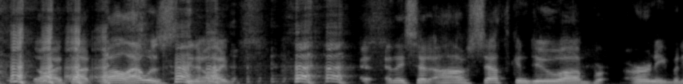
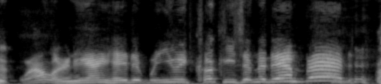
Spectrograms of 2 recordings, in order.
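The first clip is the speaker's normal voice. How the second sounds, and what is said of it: Bert from Sesame Street impression. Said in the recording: “doing the voice of Bert from Sesame Street”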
